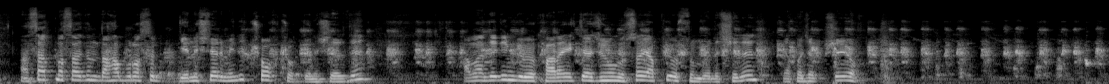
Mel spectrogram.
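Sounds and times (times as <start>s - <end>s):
poultry chirping: 0.0s - 11.0s.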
